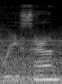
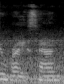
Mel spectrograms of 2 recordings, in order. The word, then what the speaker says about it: Rhysand: Like, he seems normal, and right now Rhysand, I always say Rhysand, but in the Bible it says to pronounce it as Rhysand, is like the one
